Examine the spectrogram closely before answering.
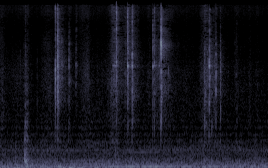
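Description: A screwdriver clicking and scraping against the metal gear housing of an angle grinder while prying the armature loose: a few faint, sharp clicks spread out irregularly.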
